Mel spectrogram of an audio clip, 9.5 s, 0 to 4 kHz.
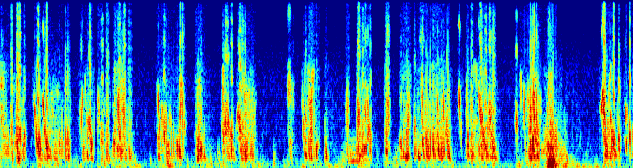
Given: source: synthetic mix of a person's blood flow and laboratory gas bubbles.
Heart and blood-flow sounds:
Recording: Doppler ultrasound of blood flow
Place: subclavian vein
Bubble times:
0.00-0.40 s: bubbles
0.47-1.06 s: bubbles
1.17-1.41 s: bubbles
1.45-2.01 s: bubbles
2.33-2.80 s: bubbles
2.91-3.10 s: bubbles
3.31-3.84 s: bubbles
4.30-4.42 s: bubbles
4.52-4.79 s: bubbles
4.86-4.94 s: bubbles
5.17-5.24 s: bubbles
5.33-5.58 s: bubbles
5.75-5.86 s: bubbles
5.98-6.18 s: bubbles
6.21-6.78 s: bubbles
6.85-7.48 s: bubbles
7.71-8.36 s: bubbles
8.97-9.50 s: bubbles
From the record:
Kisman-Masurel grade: 333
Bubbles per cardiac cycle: rolling drumbeat, 9 or more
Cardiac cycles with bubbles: 50 to 99%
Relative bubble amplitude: loud (0.450 to 0.775)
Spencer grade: 3 (all of the cardiac periods contain showers or single bubble signals, but not dominating or overriding the cardiac motion signals)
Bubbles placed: anywhere in the cardiac cycle

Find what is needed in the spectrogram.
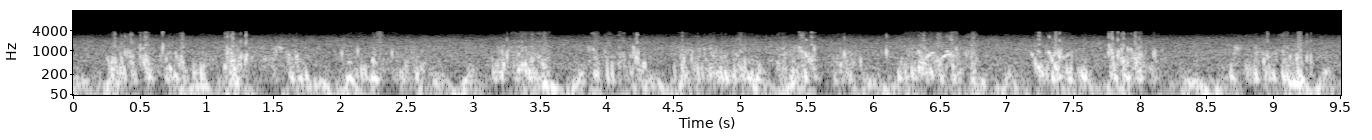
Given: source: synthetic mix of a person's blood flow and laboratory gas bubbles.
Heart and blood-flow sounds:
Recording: Doppler ultrasound of blood flow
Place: precordium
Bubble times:
0.23-1.05 s: bubbles
1.13-1.36 s: bubbles
1.41-1.78 s: bubbles
1.99-2.65 s: bubbles
3.09-3.60 s: bubbles
3.77-4.33 s: bubbles
4.48-5.20 s: bubbles
5.25-5.62 s: bubbles
5.67-5.94 s: bubbles
6.08-6.80 s: bubbles
7.15-7.67 s: bubbles
7.73-8.21 s: bubbles
8.65-9.33 s: bubbles
From the record:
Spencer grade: 3 (all of the cardiac periods contain showers or single bubble signals, but not dominating or overriding the cardiac motion signals)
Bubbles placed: anywhere in the cardiac cycle

